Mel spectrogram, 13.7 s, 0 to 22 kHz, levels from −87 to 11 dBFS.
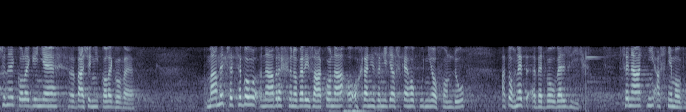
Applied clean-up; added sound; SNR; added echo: none; Glass; 19 dB; none.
